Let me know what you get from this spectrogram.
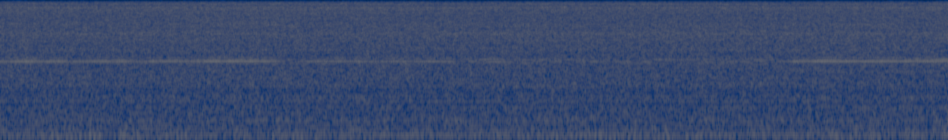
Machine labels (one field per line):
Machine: pump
